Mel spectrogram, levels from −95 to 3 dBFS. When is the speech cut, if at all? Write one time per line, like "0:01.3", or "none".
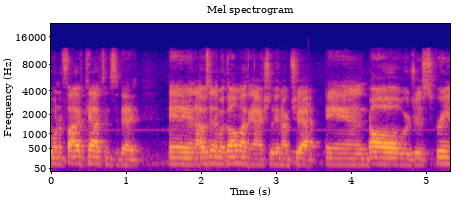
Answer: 0:02.2
0:02.6
0:03.2
0:04.2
